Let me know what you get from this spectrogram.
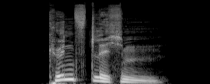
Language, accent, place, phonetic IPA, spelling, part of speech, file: German, Germany, Berlin, [ˈkʏnstlɪçm̩], künstlichem, adjective, De-künstlichem.ogg
- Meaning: strong dative masculine/neuter singular of künstlich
